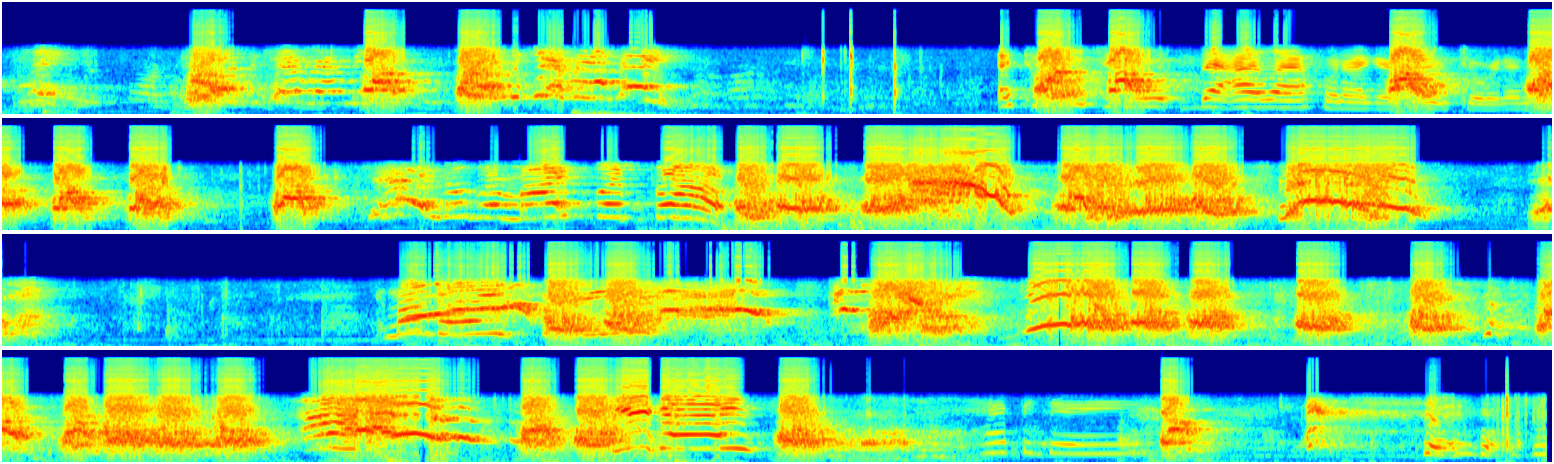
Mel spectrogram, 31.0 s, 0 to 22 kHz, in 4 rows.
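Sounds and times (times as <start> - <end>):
dogs barking and yipping: 0.9 - 3.0, 5.1 - 5.9, 6.9 - 10.5, 11.1 - 15.8, 17.5 - 27.8, 29.0 - 30.0
girls screaming and laughing: 12.2 - 13.0, 17.5 - 21.2, 24.7 - 25.8.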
